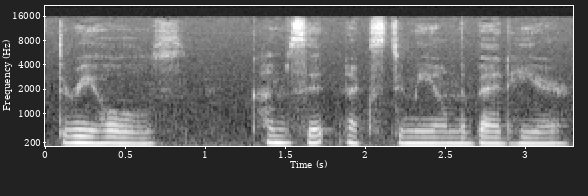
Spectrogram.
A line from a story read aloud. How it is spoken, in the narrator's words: he said in an evil, kind voice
